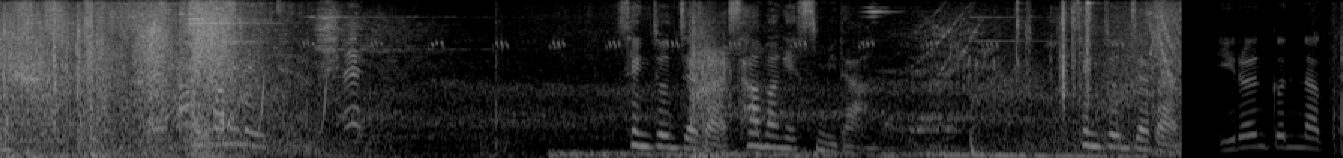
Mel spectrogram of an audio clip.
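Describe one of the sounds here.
Game battle effects blast and crackle.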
